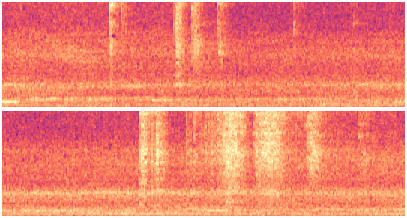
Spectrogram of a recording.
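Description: A train's wheels clatter and rattle on the rails as it passes close by.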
